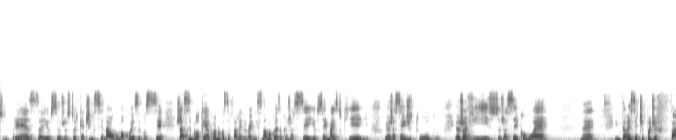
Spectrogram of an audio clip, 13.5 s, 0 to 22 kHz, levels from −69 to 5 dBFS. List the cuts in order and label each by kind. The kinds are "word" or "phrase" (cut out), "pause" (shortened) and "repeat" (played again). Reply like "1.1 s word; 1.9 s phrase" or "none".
none

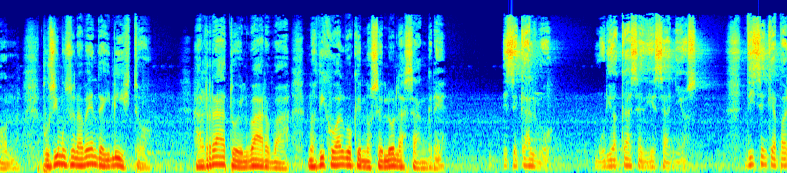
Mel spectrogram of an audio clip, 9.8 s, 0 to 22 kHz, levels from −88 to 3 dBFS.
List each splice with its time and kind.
6.2 s pause

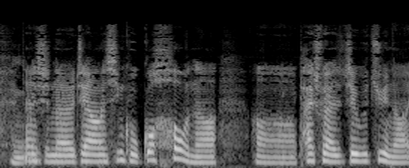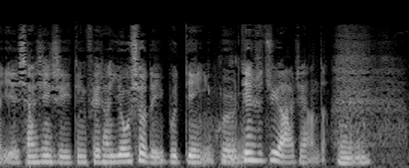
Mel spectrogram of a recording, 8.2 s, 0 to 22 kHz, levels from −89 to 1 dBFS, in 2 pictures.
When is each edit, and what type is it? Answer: none

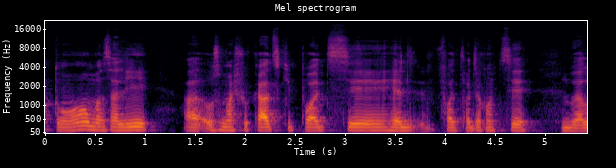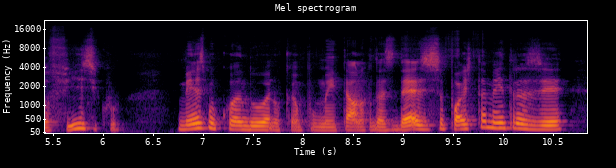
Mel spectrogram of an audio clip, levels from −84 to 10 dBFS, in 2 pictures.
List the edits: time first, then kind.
4.2 s word; 5.2 s word; 7.6 s word; 8.7 s word

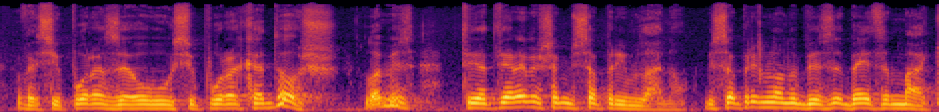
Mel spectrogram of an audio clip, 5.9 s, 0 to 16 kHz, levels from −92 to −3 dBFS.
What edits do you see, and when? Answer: 2.2 s pause; 4.3 s pause

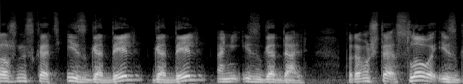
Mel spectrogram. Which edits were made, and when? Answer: 1.5 s repeat

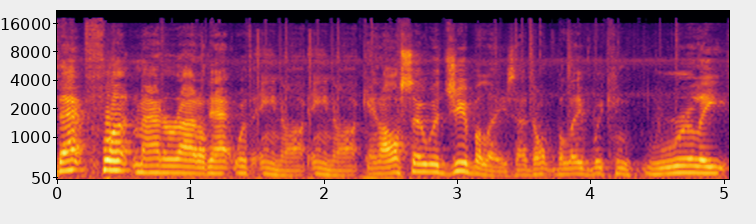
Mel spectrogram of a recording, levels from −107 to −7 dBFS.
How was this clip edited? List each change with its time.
1.1 s phrase; 1.9 s repeat

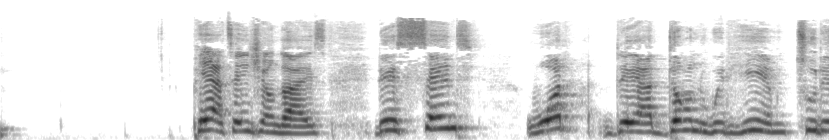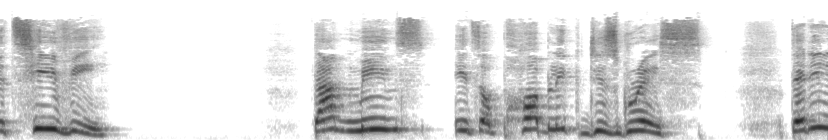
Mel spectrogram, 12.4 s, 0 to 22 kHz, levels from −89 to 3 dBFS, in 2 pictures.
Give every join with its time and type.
none

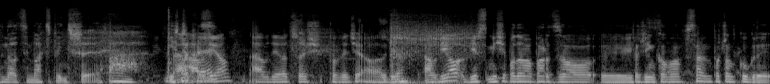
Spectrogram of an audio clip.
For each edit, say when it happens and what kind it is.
4.9 s word; 6.3 s word

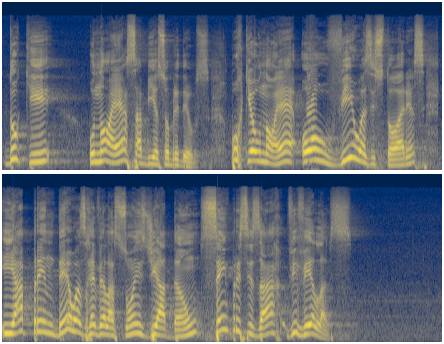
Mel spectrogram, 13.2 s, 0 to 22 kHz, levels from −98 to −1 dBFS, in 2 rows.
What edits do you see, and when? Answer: 6.5 s pause

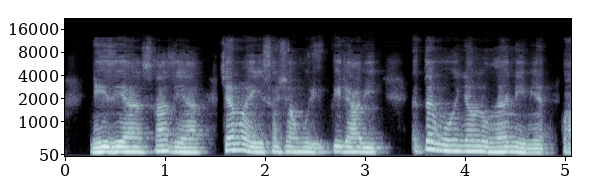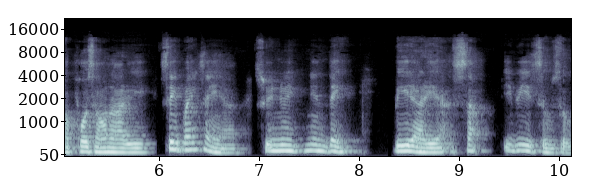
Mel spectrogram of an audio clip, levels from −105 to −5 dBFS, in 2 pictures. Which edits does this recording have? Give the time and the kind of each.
1.5 s pause; 4.9 s pause; 5.9 s pause; 6.9 s pause

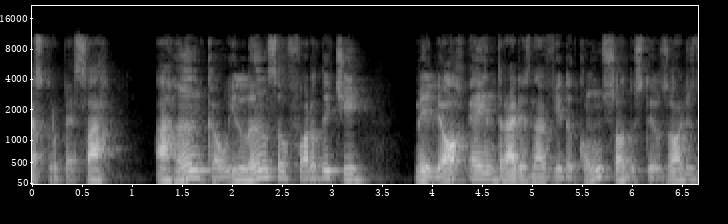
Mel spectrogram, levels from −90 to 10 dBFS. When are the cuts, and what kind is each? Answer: none

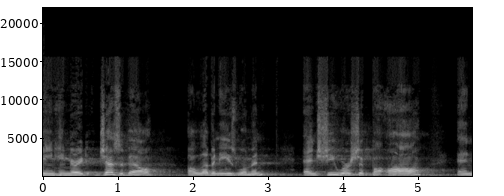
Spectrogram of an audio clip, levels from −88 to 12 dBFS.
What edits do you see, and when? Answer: none

